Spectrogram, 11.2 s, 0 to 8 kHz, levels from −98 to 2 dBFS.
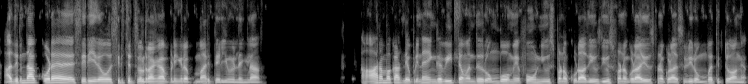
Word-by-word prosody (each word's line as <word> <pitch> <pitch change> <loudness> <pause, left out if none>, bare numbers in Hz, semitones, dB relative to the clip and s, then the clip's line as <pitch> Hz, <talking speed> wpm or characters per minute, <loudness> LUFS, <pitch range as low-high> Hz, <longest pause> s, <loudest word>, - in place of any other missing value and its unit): அது 140 - +2
இருந்த 190 +3 +6 0.2
கூட 180 +1 +6 0.4
சரி, 160 0 0
ஏதோ 155 - +4 0.2
சிரிச்சுட்டு 160 -2 -4
சொல்றங்க 140 0 +3
அப்பிடிங்கிறமாரி 135 +1 -3
தெரியும் 120 0 -4
இல்லேங்களா! 105 +1 -2 1.8
ஆரம்ப 185 +3 +2
காலத்துல 170 -2 +2
எப்பிடின்னா, 145 +4 -4
எங்க 160 +2 0
வீட்ல 165 +1 0
வந்து 145 +3 -4
ரொம்பவுமே 145 +2 -1
ஃபோன் 155 +2 -2
யூஸ் 145 +1 -6
பண்ணக்கூடாது, 130 -1 +1 0.2
யூஸ் 150 +1 -4
பண்ணக்கூடாது, 130 -1 +2
யூஸ் 140 0 -6
பண்ணக்கூடாது 125 -2 -1
சொல்லி 135 +2 -4
ரொம்ப 130 +6 -3
திட்டுவாங்க 125 -4 -2
140 Hz, 145 wpm, -23 LUFS, 130-155 Hz, 1.8 s, இருந்த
